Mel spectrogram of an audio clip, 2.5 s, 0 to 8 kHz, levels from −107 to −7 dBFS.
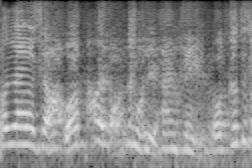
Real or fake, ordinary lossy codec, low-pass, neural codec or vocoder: fake; Opus, 16 kbps; 7.2 kHz; codec, 16 kHz, 1 kbps, FunCodec, trained on Chinese and English, 50 frames a second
